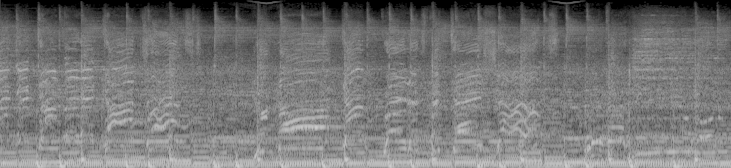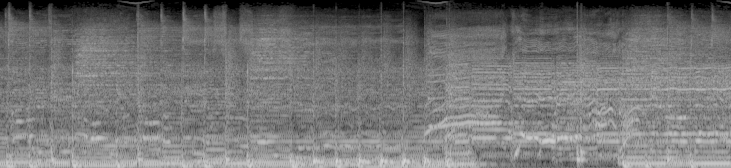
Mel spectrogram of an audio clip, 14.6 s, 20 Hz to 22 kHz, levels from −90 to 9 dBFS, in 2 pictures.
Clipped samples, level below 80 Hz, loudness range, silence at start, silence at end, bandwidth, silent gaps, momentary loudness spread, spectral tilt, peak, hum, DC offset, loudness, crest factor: under 0.1%; -26 dBFS; 2 LU; 0 s; 0 s; over 20 kHz; none; 4 LU; -4 dB/octave; 0 dBFS; none; 0.5%; -15 LUFS; 14 dB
